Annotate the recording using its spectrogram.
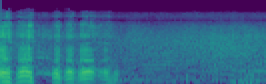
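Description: A man's voice laughing in short repeated bursts during the first second, then a quiet outdoor background with a low wind rumble on the microphone near the end.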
